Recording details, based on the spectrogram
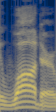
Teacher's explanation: In American English, people might say water with a D sound, while in British English it's often watu with a T sound.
